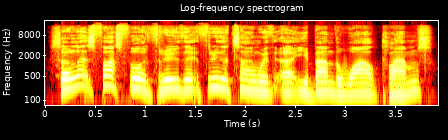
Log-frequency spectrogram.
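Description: A male radio host interviewing a guest in a studio, easygoing and polite, a little halting. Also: high-pitched, dry recording. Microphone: studio microphone.

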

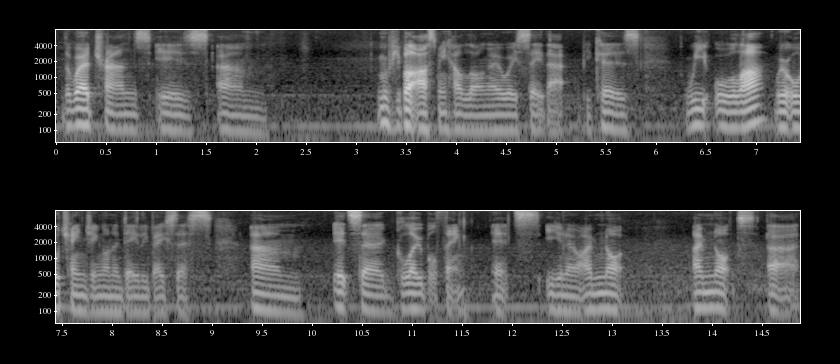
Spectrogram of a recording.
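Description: A young man in his twenties talks thoughtfully as a radio guest, pausing often with ums as he searches for words. His voice is bright and forceful yet sits fairly low, and he laughs easily between thoughts. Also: slight background noise. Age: 20s. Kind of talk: reflective radio interview talk.

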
